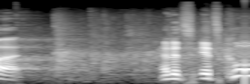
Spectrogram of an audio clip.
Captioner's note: applause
